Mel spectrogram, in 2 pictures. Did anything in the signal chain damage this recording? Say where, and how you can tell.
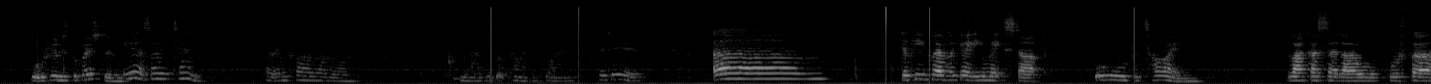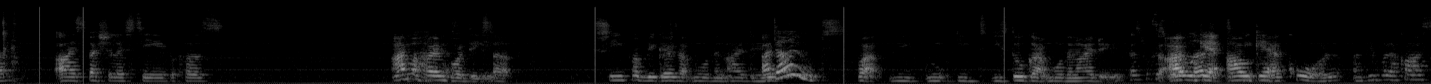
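Yes. Word clock ticks, from a digital link between devices. From 0.23 s to 28.60 s, sharp ticks of uneven strength recur about every 0.15 s, around two hundred in all. The receiver ran on its own clock, off by something near 150 ppm, so each time the clocks slipped one sample was dropped or repeated. On a spectrogram they show as evenly spaced thin vertical broadband lines, and on the waveform as single-sample discontinuities.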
